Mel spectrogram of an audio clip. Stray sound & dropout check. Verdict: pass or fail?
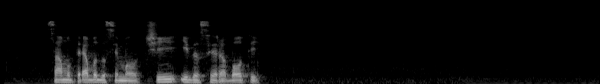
pass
